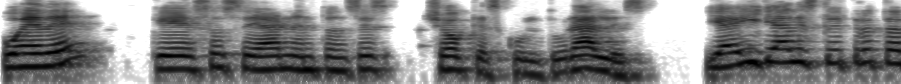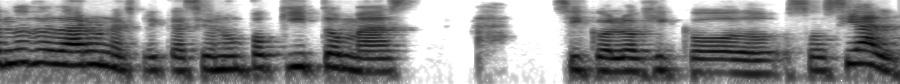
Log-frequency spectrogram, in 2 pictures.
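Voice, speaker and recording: With a normal speaking voice, a woman at medium pitch talks at a fairly slow pace with lively intonation on a very clean recording with a silent background. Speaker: teacher. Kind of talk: lecture.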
